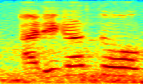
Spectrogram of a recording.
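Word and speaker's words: arigatou (ありがとう): In Japanese, thank you is arigatou gozaimasu.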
